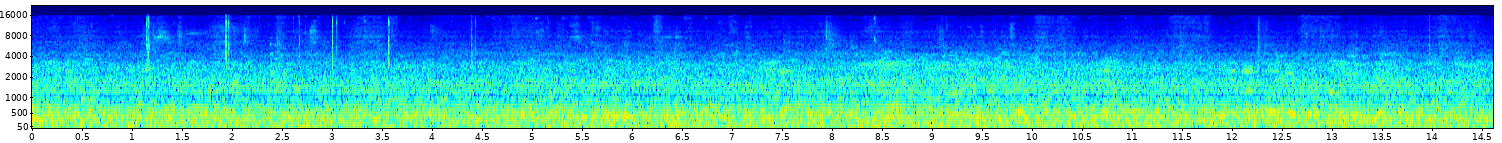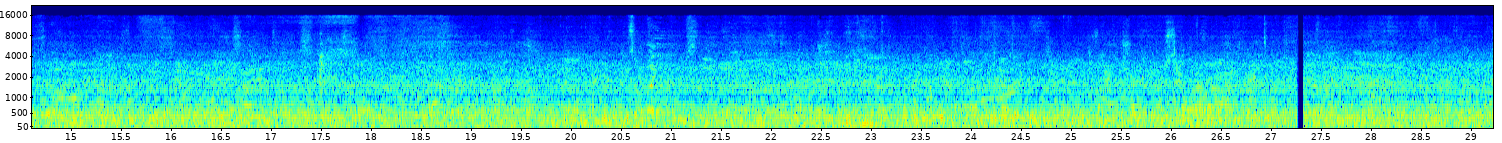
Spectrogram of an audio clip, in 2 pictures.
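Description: A crowd of many people chatters in a large echoing hall.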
